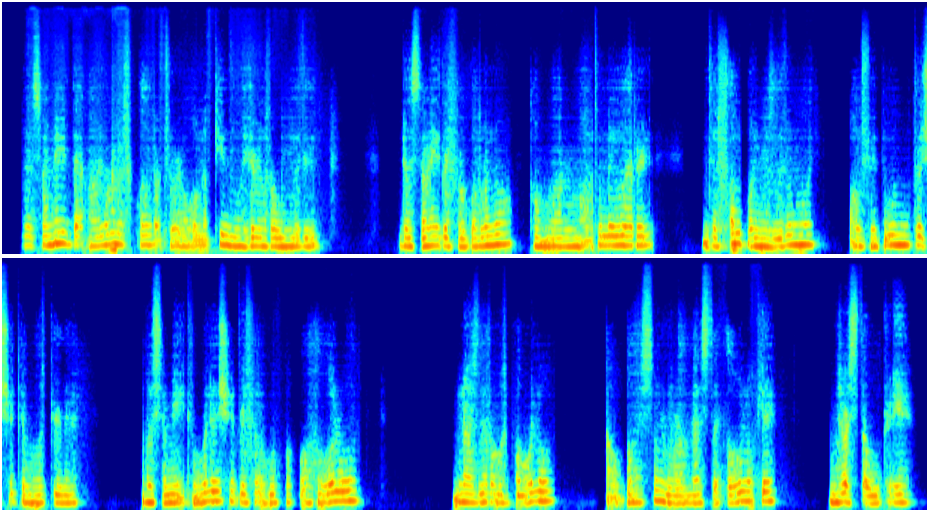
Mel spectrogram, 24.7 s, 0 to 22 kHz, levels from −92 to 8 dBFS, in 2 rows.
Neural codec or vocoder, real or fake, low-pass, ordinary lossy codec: codec, 44.1 kHz, 0.9 kbps, DAC; fake; 19.8 kHz; none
